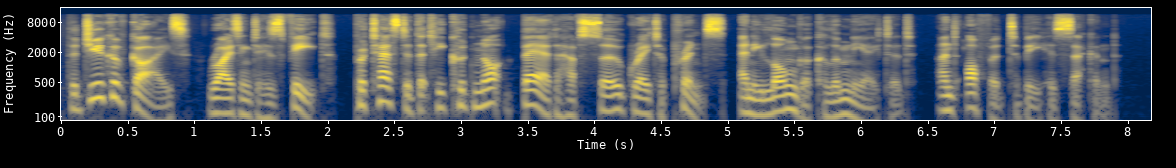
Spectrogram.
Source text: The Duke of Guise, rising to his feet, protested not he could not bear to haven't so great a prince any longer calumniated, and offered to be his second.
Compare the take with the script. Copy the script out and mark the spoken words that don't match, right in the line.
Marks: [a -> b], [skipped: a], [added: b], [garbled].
The Duke of Guise, rising to his feet, protested [not -> that] he could not bear to [haven't -> have] so great a prince any longer calumniated, and offered to be his second.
